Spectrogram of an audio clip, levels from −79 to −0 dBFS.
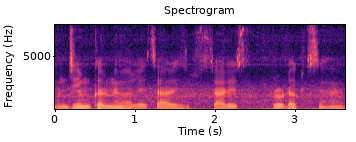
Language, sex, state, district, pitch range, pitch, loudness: Hindi, male, Bihar, Gaya, 80-85 Hz, 85 Hz, -19 LUFS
